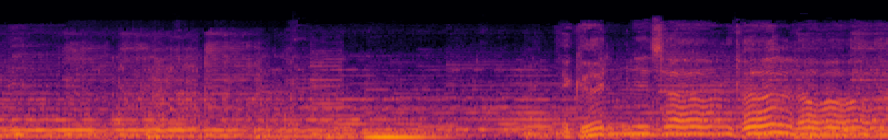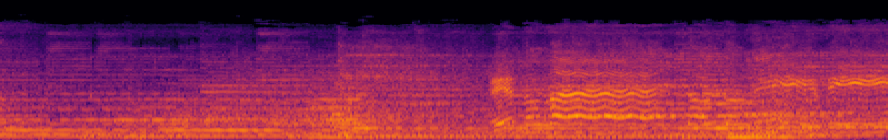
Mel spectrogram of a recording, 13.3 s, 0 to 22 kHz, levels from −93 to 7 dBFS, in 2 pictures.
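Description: From 0.55 to 2.35 s the sound turns rough and muffled: a call bitrate drop, consistent with the encoder falling from 40 to 14 kbps.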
